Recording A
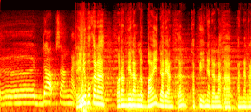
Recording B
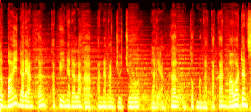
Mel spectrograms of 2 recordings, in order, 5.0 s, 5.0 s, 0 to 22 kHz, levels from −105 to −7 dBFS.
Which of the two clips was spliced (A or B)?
A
